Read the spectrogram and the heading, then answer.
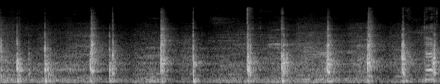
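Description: A horse hooves sound effect made by hand at a museum sound effects station in front of a screen playing an old movie: a steady clip-clop of about a dozen sharp, hollow knocks in an uneven trotting rhythm, fairly loud, with no one talking.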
